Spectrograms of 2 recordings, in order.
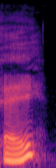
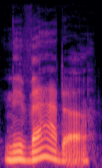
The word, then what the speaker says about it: Nevada: This place is spelled Nevada. And in American English, you would say Nevada with an A sound, although some Americans might also say Nevada, which in my opinion is quite British sounding though.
